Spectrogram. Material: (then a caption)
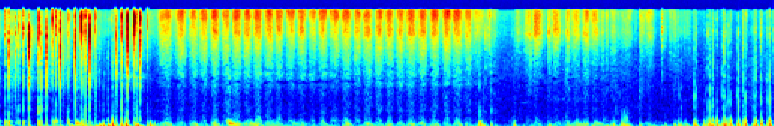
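Chocolate. Long lilac nails and fingertips scratch and tap across the raised dots of a flat, solid, hand-sized dark chocolate bar, held flat and then upright. Bursts of rapid, clicky tapping at the start and end frame a quieter stretch of steady, low, rumbling scratching, with short dry ticks that stop almost instantly.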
